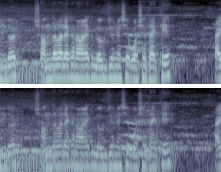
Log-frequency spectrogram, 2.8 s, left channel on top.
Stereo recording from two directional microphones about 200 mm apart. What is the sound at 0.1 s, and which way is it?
Speech, 35° left (ahead or behind).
